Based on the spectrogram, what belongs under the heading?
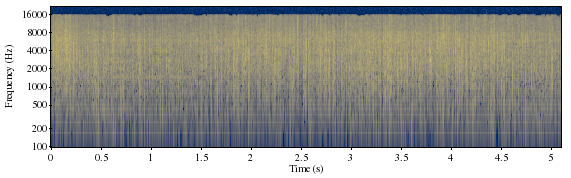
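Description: Heavy rain falling on a tent, heard from inside: a steady, dense patter of drops on the fabric.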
